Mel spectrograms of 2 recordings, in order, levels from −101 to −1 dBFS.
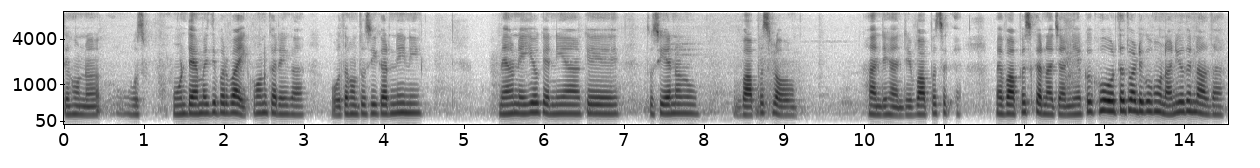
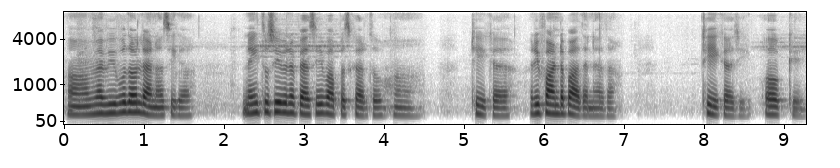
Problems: background sounds at intervals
